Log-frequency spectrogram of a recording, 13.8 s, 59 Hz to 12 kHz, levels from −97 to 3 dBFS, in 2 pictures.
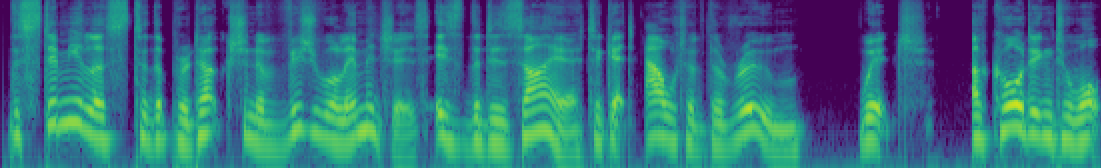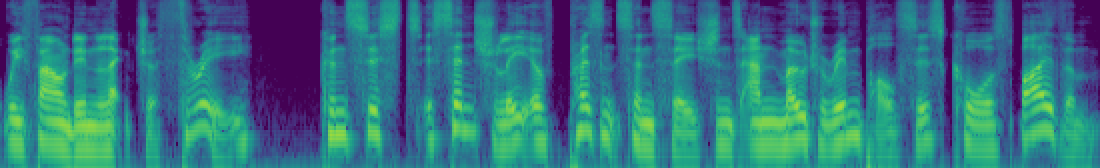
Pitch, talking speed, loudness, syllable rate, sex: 145 Hz, 160 wpm, -21 LUFS, 4.9 syllables/s, male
